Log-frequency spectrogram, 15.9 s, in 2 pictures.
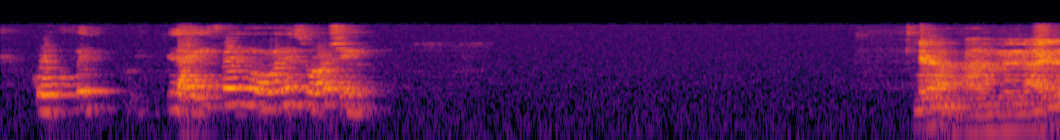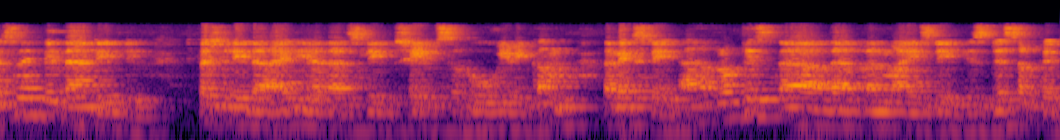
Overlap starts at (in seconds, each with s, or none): none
